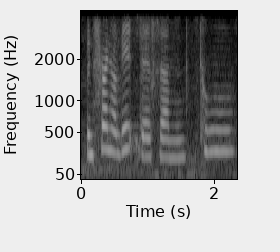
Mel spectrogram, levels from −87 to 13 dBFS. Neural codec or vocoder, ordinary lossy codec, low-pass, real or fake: codec, 16 kHz, 0.5 kbps, FunCodec, trained on Chinese and English, 25 frames a second; none; 3.6 kHz; fake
